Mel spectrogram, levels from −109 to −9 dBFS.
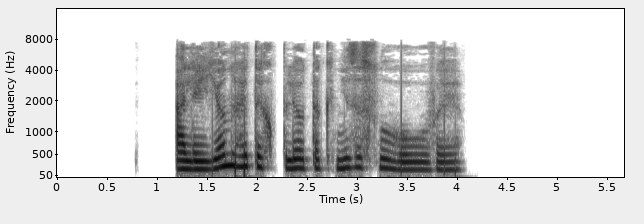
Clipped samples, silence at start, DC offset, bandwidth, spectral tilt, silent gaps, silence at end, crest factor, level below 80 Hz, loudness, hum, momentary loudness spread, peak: under 0.1%; 1.2 s; under 0.1%; 8 kHz; -6.5 dB/octave; 2.21-2.27 s; 1.65 s; 20 dB; -52 dBFS; -19 LUFS; none; 9 LU; -2 dBFS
